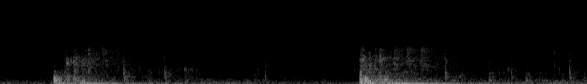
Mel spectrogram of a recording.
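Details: SRAM AXS GX derailleur on a hardtail after adding a new O-ring to stiffen it: drop test gives two dull thumps dying out fast, no chain slap or lingering rattle; derailleur now quiet.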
